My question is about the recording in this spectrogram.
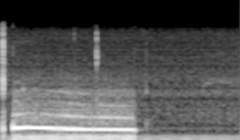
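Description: A person's voice holding one drawn-out, howl-like vowel for just over a second, sagging slightly in pitch before stopping, with a sharp click at its start.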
